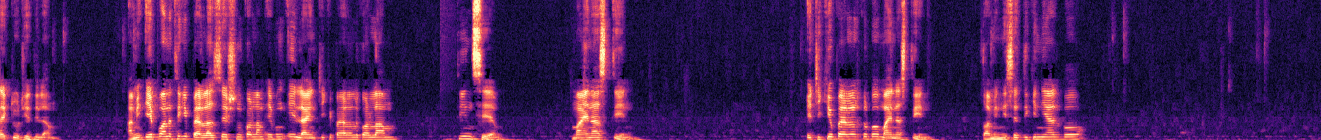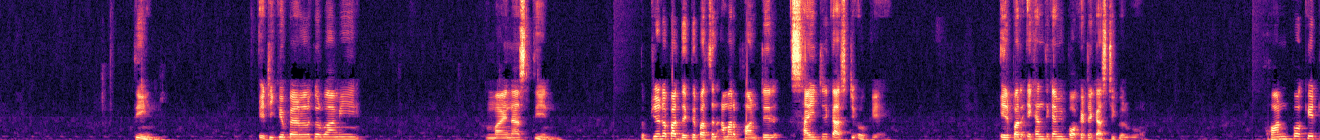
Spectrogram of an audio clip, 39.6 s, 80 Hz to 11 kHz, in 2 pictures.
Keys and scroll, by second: 8.6 KP_Subtract, 9.1 KP_3, 10.0 Return, 12.8 Down, 15.6 Down, 17.8 ctrl+z, 18.1 ctrl+z, 20.6 Down, 21.3 KP_3, 22.0 Return, 27.1 KP_Subtract, 27.8 KP_3, 28.2 Down, 33.8 Home.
